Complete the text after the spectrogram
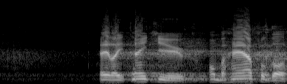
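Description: An elderly man speaks calmly into a microphone, heard over loudspeakers in a large echoing hall.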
